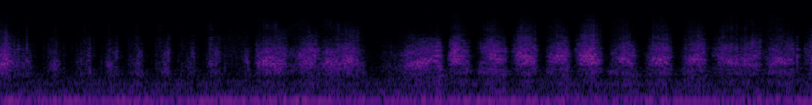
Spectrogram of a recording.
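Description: Long nails scratch and rub a cylindrical bolster pillow covered in striped woven fabric, held at an angle. The result is a rhythmic series of soft, raspy strokes, roughly two per second, that grow fuller and louder in the second half. A steady low hum runs underneath throughout.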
